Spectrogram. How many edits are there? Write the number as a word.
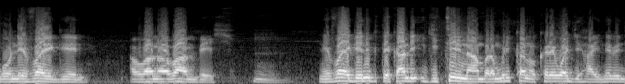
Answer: zero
